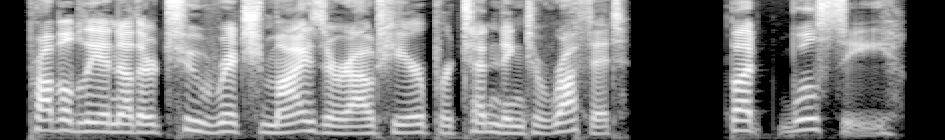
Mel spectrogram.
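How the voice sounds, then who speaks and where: In a put-on character voice, a female-sounding speaker rumbles in a gruff, middle-pitched tone at a fairly quick pace, on a very clean recording with a silent background. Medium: read story. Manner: gruff, rumbling.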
